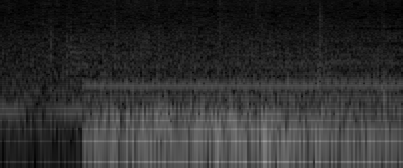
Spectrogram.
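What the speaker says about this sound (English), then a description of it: "Oh look, there's a nice rain ambience again." Steady rain ambience inside the video game Dreams, a constant wash of falling rain that swells in after a quiet first half-second and continues evenly, moderately loud, with no talk over it.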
